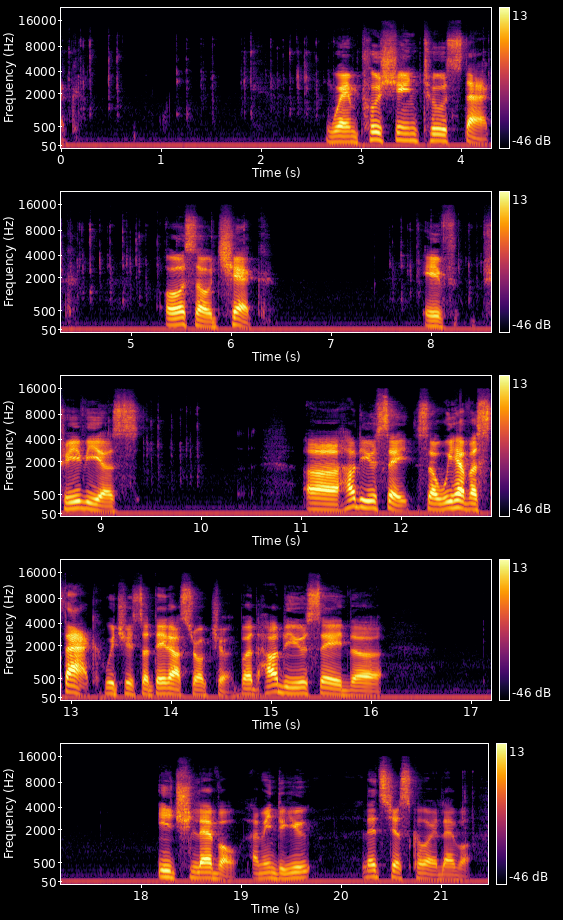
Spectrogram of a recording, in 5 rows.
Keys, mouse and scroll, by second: 0.5 Home, 1.1 Return, 1.4 ;, 1.8 u, 21.2 Home.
